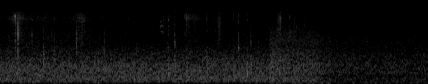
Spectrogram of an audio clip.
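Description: Leaves and fern fronds rustle as someone pushes through brush.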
